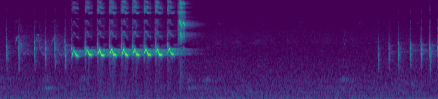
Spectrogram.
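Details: Mangrove whistler song: a few soft ticking notes, then about ten loud, evenly spaced whistled notes ending in a higher flourish; silence follows before quiet rapid ticks resume.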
